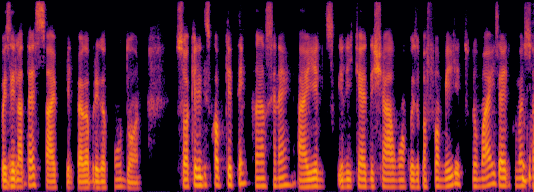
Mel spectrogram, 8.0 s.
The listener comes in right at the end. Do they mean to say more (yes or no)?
yes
